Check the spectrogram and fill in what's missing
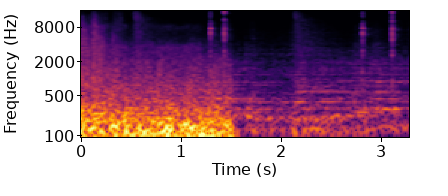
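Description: Artillery and explosions pound a base in Company of Heroes: Tales of Valor, a dense low rumbling barrage that cuts off abruptly, leaving faint distant bangs and sharp impacts scattered afterward.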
